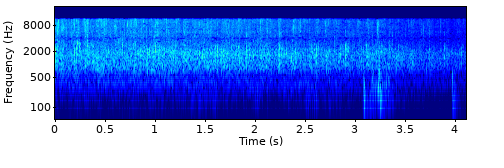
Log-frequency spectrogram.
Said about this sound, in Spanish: Si Dios le habló, hermano, dele un aplauso a Él.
